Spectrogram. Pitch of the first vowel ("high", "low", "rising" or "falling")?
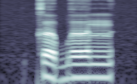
falling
